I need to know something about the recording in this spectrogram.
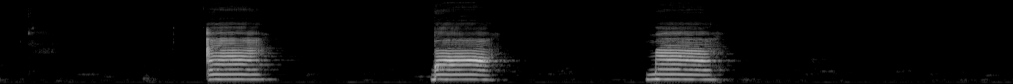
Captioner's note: Vietnamese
